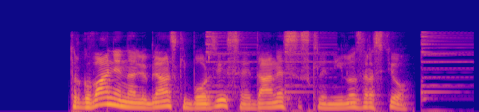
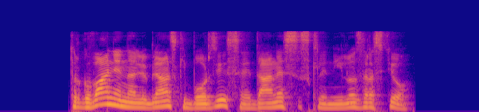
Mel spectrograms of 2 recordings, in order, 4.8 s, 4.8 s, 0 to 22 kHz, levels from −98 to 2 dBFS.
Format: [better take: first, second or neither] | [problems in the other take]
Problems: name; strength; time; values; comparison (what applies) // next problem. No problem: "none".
second | background sound (Crash cymbal); 17 dB below the speech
